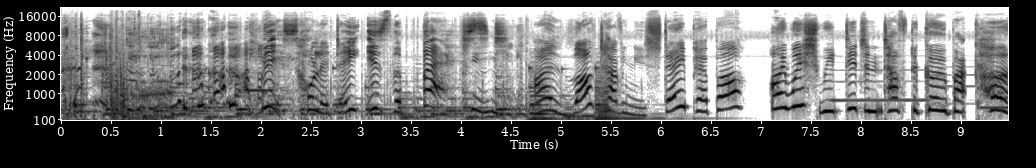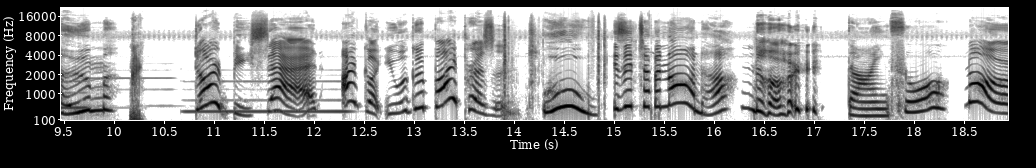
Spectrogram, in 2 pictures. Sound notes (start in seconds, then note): 0.0 laughing and snorting; 9.9 snorts; 16.6 laughing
